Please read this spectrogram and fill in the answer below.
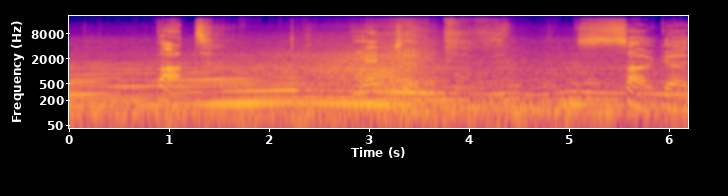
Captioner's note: exhales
